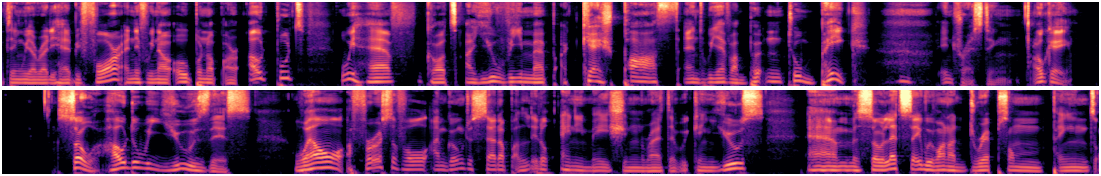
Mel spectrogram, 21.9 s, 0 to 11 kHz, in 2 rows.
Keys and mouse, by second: 19.0 middle click, 19.4 shift+middle drag, 21.3 middle drag.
